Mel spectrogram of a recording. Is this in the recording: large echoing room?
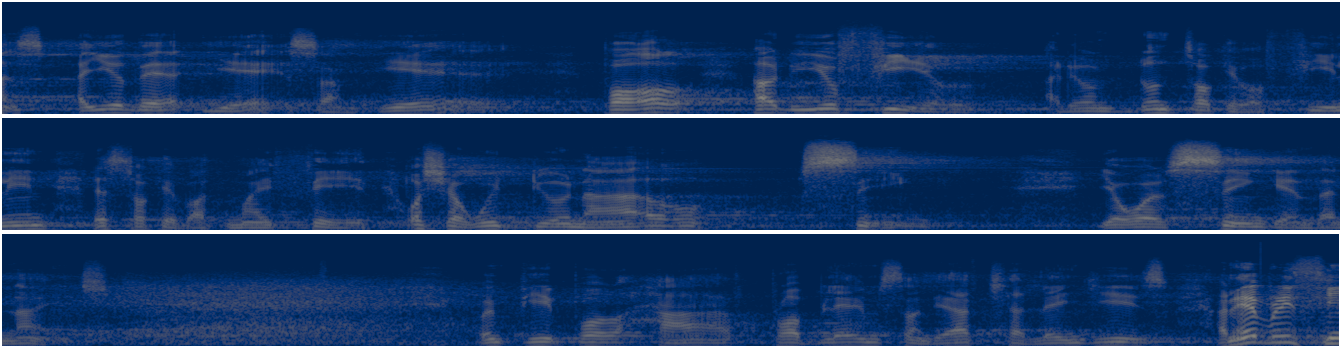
yes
